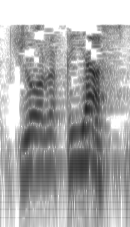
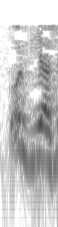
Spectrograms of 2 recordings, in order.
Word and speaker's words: گورگیاس: حالا لاتینش چیز دیگه ایست، اما وقتی این میاد به فارسی تبدیل بشه گورگیاس تبدیل بشه، اما ظاهراً جورقیاس بهش میگن. اون آقای فیثاغورسه هست، اون آقا، اونم تو همین تیپه. البته فکرش اینجوری نیست بنده خدا، متأ تلفظ اسمش خاصه میگم قورس. گورگیاس یا جورقیاس، هر کدوم که آقایون راحت بودن همون رو بگن. گورگیاس بهتره.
